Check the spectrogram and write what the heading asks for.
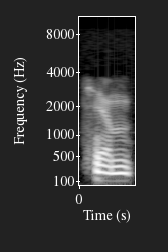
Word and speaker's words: Tymn: But I would like to say that if anybody's interested in the books, when you say my last name is Tim, people are inclined to might put T-I-M into a Google search or whatever. My last name is spelled T-Y-M-N. It's an offshoot of the word him, H-Y-M-N.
